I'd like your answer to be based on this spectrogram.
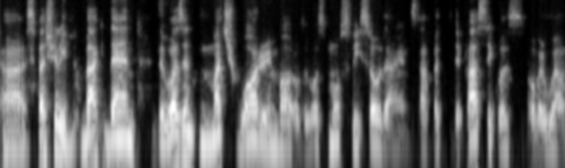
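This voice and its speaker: With an Italian accent, a man speaks over a quiet background. The sound is dry and close, with no echo. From Italy. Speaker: water filtration company founder. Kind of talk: webinar interview. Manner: halting, many fillers.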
